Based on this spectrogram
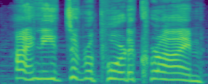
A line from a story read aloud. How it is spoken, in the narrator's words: he shouted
